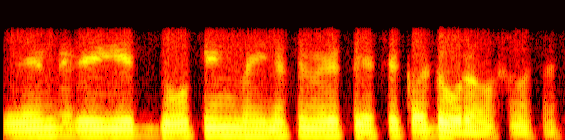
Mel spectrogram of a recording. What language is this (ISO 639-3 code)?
urd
